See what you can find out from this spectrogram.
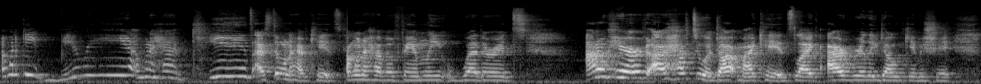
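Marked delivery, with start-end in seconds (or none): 0.0-2.5 high-pitched, younger-sounding voice. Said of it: "I was like".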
